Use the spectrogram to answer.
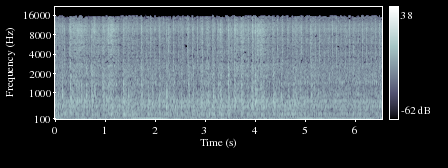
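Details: Cold engine in the morning running rough with a quick, steady ticking over the idle; shaking and ticking on cold start, cause unclear.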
